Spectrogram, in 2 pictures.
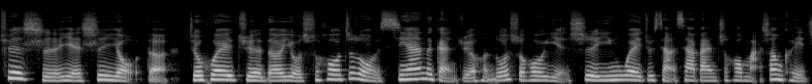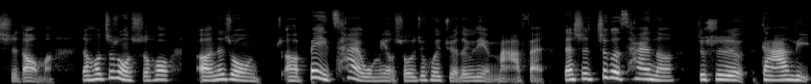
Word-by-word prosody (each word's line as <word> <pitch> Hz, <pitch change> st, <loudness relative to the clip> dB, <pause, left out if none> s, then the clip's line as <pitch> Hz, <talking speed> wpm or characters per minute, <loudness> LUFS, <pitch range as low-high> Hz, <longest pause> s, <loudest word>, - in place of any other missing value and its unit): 确 285 Hz, -2 st, +4 dB
实 180 Hz, -9 st, -3 dB
也 180 Hz, -3 st, 0 dB
是 200 Hz, +5 st, 0 dB
有 180 Hz, -3 st, 0 dB
的， -, -, -1 dB, 0.2 s
就 205 Hz, 0 st, +4 dB
会 215 Hz, 0 st, +5 dB
觉 190 Hz, -3 st, +1 dB
得， 175 Hz, +1 st, 0 dB
有 175 Hz, -3 st, -1 dB
时 160 Hz, +5 st, -7 dB
候 225 Hz, +3 st, +2 dB
这 270 Hz, +5 st, -4 dB
种 195 Hz, -, +1 dB
心 225 Hz, +8 st, 0 dB
安 245 Hz, +2 st, +5 dB
的 250 Hz, -, +1 dB
感 230 Hz, -, -1 dB
觉， 150 Hz, -1 st, -4 dB
很 205 Hz, +7 st, -6 dB
多 200 Hz, +2 st, 0 dB
时 220 Hz, -4 st, -5 dB
候 195 Hz, 0 st, 0 dB
也 175 Hz, -3 st, -6 dB
是 200 Hz, +3 st, 0 dB
因 200 Hz, +2 st, +1 dB
为， 205 Hz, -3 st, +3 dB
就 200 Hz, +2 st, -4 dB
想 200 Hz, -, -3 dB
下 190 Hz, -2 st, -1 dB
班 170 Hz, -1 st, -1 dB
之 185 Hz, +2 st, -11 dB
后 190 Hz, +1 st, -3 dB
马 180 Hz, -, -5 dB
上 235 Hz, -1 st, +2 dB
可 185 Hz, -5 st, -6 dB
以 150 Hz, -, -7 dB
吃 -, -, -11 dB
到 -, -, 0 dB
嘛。 -, -, -12 dB, 0.3 s
然 205 Hz, 0 st, 0 dB
后 240 Hz, +2 st, +4 dB
这 280 Hz, +6 st, -2 dB
种 215 Hz, -8 st, +4 dB
时 195 Hz, -1 st, -5 dB
候， 215 Hz, +2 st, +1 dB, 0.2 s
呃， 190 Hz, -1 st, +5 dB
那 220 Hz, +4 st, +2 dB
种， 195 Hz, -8 st, +1 dB, 0.2 s
呃， 180 Hz, 0 st, +1 dB
备 275 Hz, -, +3 dB
菜， 240 Hz, +3 st, -1 dB
我 170 Hz, -1 st, -2 dB
们 165 Hz, +1 st, -7 dB
有 165 Hz, -, -5 dB
时 -, -, -9 dB
候 175 Hz, -, -1 dB
就 200 Hz, +4 st, -4 dB
会 195 Hz, -1 st, -2 dB
觉 -, -, -7 dB
得 160 Hz, -, -5 dB
有 165 Hz, -, -6 dB
点 170 Hz, -2 st, -5 dB
麻 -, -, -5 dB
烦。 -, -, -5 dB, 0.2 s
但 220 Hz, +1 st, +6 dB
是 250 Hz, +2 st, 0 dB
这 240 Hz, +7 st, -2 dB
个 295 Hz, -2 st, +7 dB
菜 250 Hz, -1 st, +1 dB
呢， 185 Hz, -3 st, 0 dB, 0.2 s
就 225 Hz, -, +1 dB
是 215 Hz, -3 st, +2 dB
咖 205 Hz, -1 st, +4 dB
喱， 205 Hz, -3 st, 0 dB
200 Hz, 280 characters per minute, -23 LUFS, 180-225 Hz, 0.3 s, 个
